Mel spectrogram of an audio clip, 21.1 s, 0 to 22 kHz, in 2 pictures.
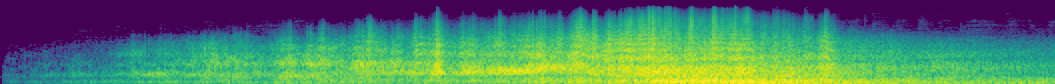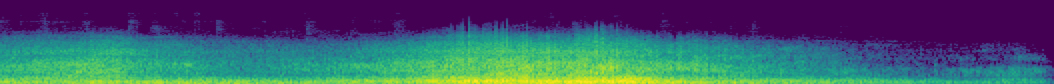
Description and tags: Eurofighter Typhoon Manoeuvre – Close Proximity
A recording of a manoeuvre performed by a Eurofighter Typhoon – a modern jet engine fighter airplane – at an airshow in Berlin, Germany. Recorded at ILA 2022.
Typhoon, Engine, Roar, Stunt, Airport, Rocket, Airshow, Flight, War, Fighter-Jet, Flyby, Aircraft, Plane, Jet-Engine, Manoeuvre, Jet, Eurofighter, Aviation, Fuel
